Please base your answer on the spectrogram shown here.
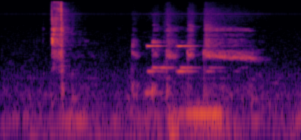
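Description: A mobile phone rings during a lecture, a faint electronic ringtone of short tonal bursts following a brief sharp click, heard alone in an otherwise quiet room.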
